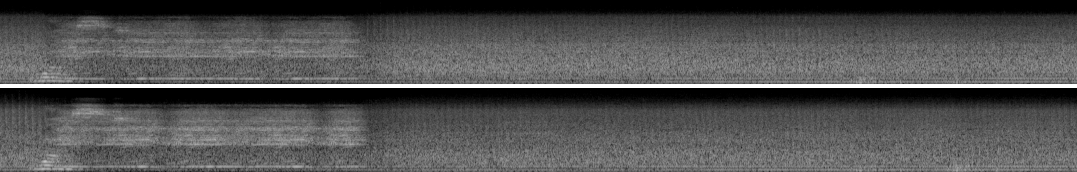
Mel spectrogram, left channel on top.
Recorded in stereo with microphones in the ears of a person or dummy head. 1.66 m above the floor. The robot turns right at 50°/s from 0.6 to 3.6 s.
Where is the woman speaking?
150° right, 3.5 m; by 1.3 s 115° right, 3.5 m.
